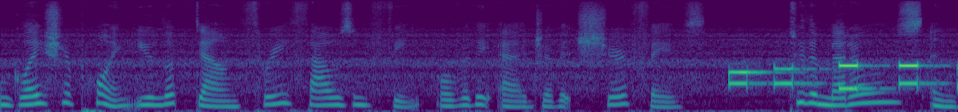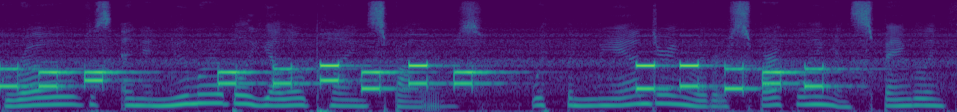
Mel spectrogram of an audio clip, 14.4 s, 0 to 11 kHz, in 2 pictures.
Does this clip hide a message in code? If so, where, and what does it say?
Yes: DTMF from 5.5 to 13.4 s, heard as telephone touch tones, dialled by hand, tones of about 140 ms, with room echo and speech in English. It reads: 783954* 78#197 36275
